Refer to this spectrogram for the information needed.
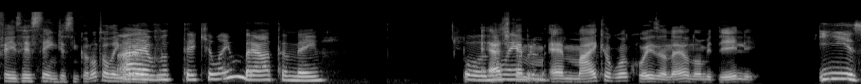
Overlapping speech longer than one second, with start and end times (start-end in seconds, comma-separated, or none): none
